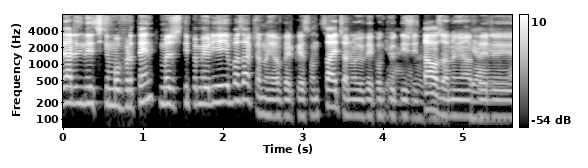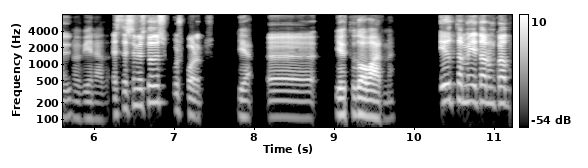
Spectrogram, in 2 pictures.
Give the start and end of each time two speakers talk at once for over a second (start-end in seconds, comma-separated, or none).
4.0-5.8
